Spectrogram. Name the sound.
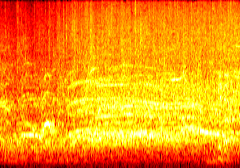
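comedy club audience applause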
